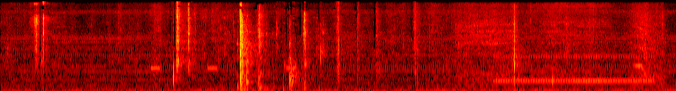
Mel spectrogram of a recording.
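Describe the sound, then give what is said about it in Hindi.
A phone is dialed to call the police: a run of short clicks and keypresses, then a steady tone sounds over a low background hum. Nobody speaks. “बस अब एक लास्ट काम बाकी है। क्या? पुलिस को फोन।”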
